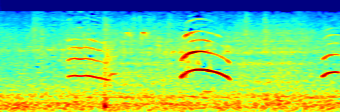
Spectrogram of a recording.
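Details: Little kittens meowing: a few short, high, arched mews, one stronger cry near the middle and a brief one at the end, over a soft steady background hiss.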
